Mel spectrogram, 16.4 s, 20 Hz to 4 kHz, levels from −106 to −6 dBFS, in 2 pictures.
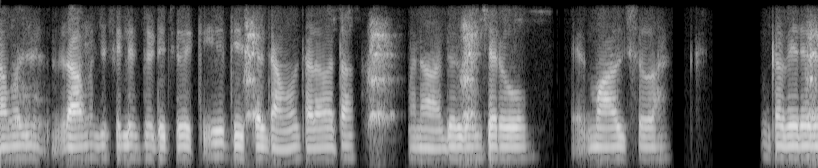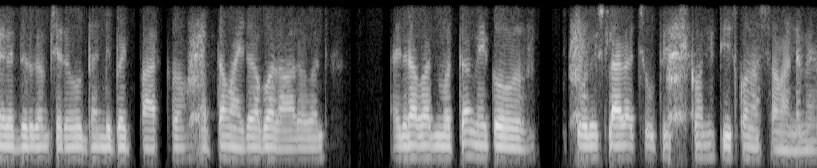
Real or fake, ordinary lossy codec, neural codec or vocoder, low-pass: real; none; none; 3.6 kHz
